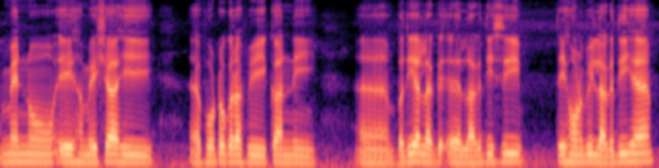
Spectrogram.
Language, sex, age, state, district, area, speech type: Punjabi, male, 30-45, Punjab, Shaheed Bhagat Singh Nagar, urban, spontaneous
